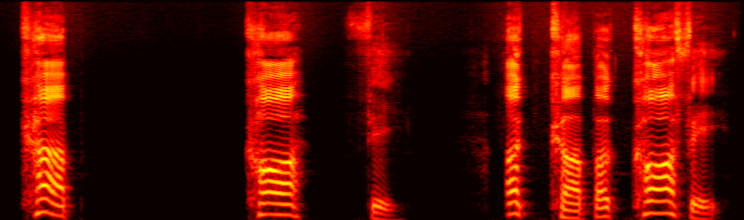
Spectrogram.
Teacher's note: the article and the ah sound of of are both unstressed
